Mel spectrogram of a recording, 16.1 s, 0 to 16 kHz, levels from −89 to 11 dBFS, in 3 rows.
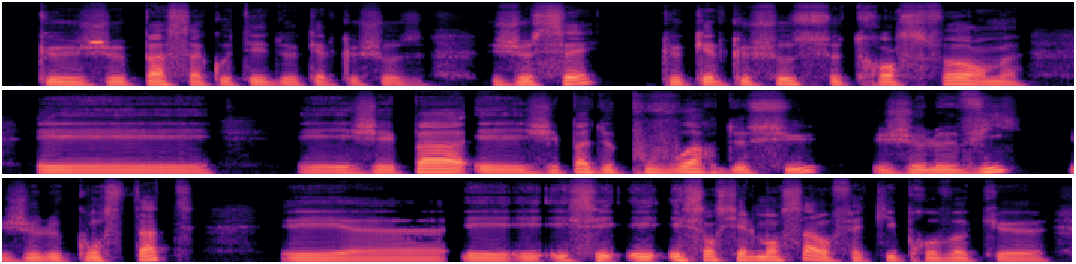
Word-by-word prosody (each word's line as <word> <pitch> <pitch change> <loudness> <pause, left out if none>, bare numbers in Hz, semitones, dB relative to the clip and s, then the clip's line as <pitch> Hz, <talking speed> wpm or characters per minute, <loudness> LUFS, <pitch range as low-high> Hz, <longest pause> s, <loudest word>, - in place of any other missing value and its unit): que 100 -2 +1
je 90 +2 +4
passe 95 +4 +1
à 95 - +1
côté 90 +1 -2
de 85 +1 -3
quelque 85 +1 -5
chose. 80 -5 -7 0.3
Je 90 +4 +1
sais 145 - +2 0.3
que 105 - -1
quelque 95 +1 0
chose 115 +7 0
se - - -4
transforme 95 - +1 0.4
et 85 -1 +1 0.5
et 85 +2 -1
et - - -2
j'ai 85 +2 -1
pas 125 +7 +7
et 95 -2 +2
j'ai 85 +1 -4
pas 120 +9 +3
de 105 -2 -1
pouvoir 110 +4 +1
dessus. 100 - -1 0.3
Je 90 +1 -2
le 95 +1 +3
vis. 125 - 0 0.2
Je 85 +1 -4
le 90 0 0
constate 115 - 0 0.4
et 85 -1 +1
heu, 80 0 -2 0.3
et 95 -1 +1
et 95 +3 -2
et - - +1
c'est 100 0 +1
et 120 - +4
c'est - - -18
essentiellement 125 -1 +3
ça, - - +2
en 105 - +2
fait, 90 0 -6
qui 95 +3 -3
provoque, 90 0 -4
heu 85 -2 -2
90 Hz, 175 wpm, -23 LUFS, 85-110 Hz, 0.5 s, pas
